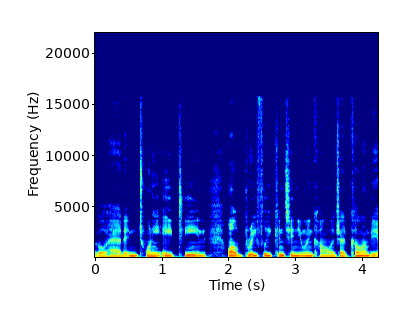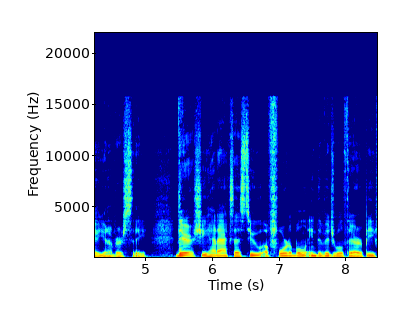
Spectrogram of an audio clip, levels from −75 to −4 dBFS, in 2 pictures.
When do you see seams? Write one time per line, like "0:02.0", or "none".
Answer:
none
